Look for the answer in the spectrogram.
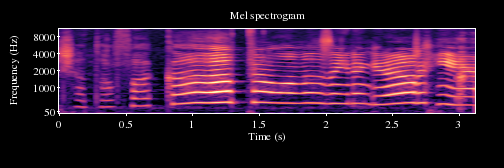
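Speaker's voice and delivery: mock panic. Real, not acted. Panicked reaction to ghostly figure.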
